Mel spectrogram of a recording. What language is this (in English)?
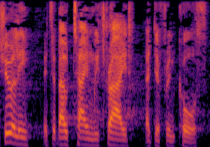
English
